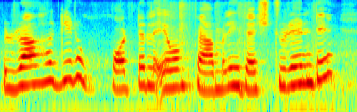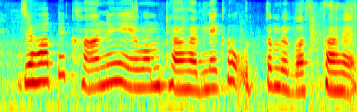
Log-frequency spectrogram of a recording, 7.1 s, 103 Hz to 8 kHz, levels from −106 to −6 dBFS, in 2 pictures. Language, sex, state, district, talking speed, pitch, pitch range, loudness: Hindi, female, Bihar, Kaimur, 125 wpm, 285 Hz, 255-330 Hz, -18 LUFS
